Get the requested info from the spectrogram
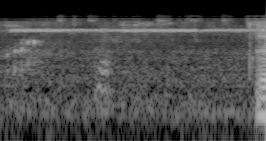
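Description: A faint, steady high-pitched insect trill, held on one unbroken tone.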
